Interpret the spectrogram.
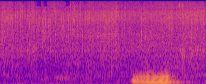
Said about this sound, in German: Und wenn ich das so ein bisschen knautsche in den Händen, dann hört sich das so ein bisschen an wie Regen.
